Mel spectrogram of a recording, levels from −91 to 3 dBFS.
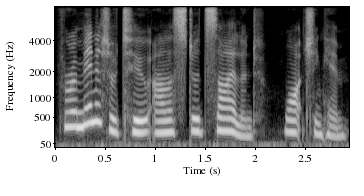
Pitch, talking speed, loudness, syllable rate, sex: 235 Hz, 205 wpm, -18 LUFS, 5.9 syllables/s, female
